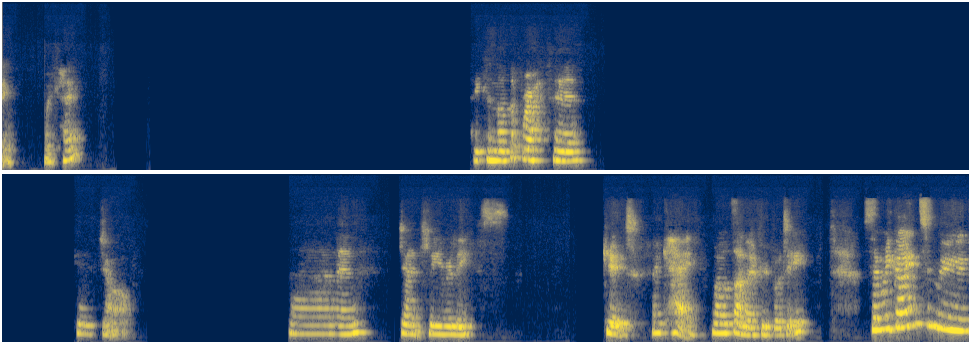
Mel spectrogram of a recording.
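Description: A woman speaks calmly and slowly, close by, with pauses.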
